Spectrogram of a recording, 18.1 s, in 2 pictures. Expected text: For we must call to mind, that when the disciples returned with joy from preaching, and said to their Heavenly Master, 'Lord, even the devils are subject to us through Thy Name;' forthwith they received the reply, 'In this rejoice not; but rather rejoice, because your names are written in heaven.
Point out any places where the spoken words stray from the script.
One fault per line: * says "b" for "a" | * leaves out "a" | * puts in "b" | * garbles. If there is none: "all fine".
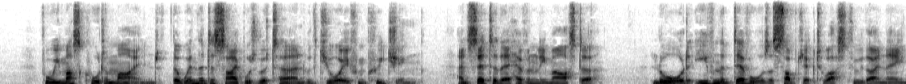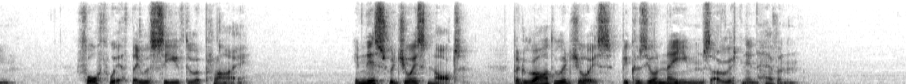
all fine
